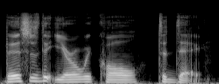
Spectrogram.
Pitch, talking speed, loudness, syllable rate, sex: 115 Hz, 220 wpm, -17 LUFS, 4.7 syllables/s, male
